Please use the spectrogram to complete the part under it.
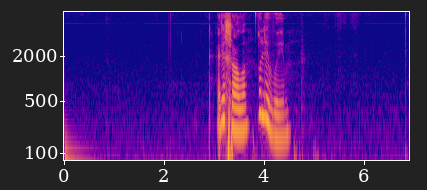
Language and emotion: Russian, neutral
